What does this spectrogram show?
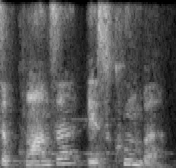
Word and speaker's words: Kuumba: Day 6 of Kwanzaa is Kumba, pronounced Kuumba, meaning creativity.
